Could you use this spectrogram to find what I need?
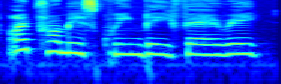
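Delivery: plain reading voice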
